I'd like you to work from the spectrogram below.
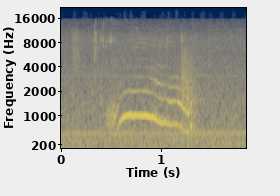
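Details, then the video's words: A hungry 5-week-old Seal Point Himalayan kitten in the middle of weaning lets out a short, clear, arching meow that rises and then falls, heard over quiet indoor room hum. "The Screaming and Very Spoiled Kitten"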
